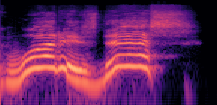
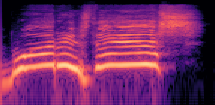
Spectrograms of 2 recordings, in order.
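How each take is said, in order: First: Baffled. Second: Much higher, slow, stretched-out disbelief; baffled. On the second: Spotting costumed baseball players on a restaurant screen, stunned high disbelief. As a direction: squeak it out like you can't believe your eyes. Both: Retold or imitated. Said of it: "I was like".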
